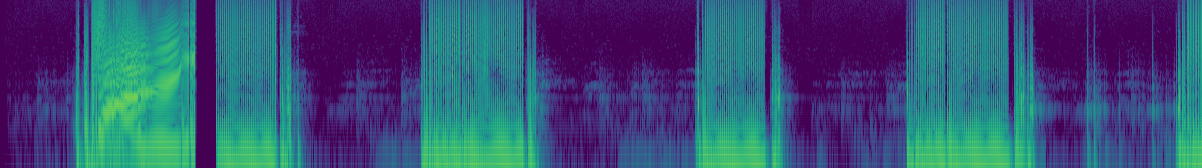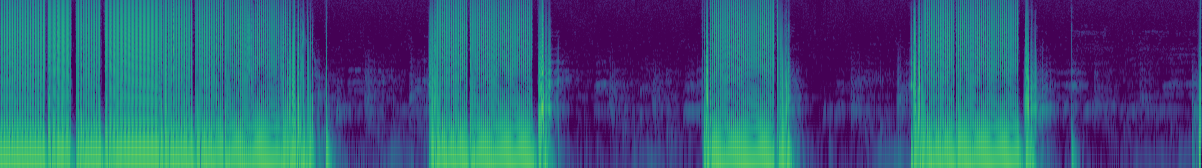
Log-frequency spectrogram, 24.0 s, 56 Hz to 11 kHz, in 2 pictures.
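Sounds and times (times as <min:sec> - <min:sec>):
bass: 0:00.7 - 0:03.1, 0:04.0 - 0:05.5, 0:06.3 - 0:07.9, 0:08.9 - 0:15.4, 0:16.0 - 0:17.6, 0:18.8 - 0:20.1, 0:20.8 - 0:22.9, 0:23.8 - 0:24.0.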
